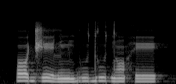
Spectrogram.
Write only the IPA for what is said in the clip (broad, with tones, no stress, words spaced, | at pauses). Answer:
ɔ˦d͡ʒe˦˨ lĩ˨bu˧du˦ dɔ̃˧he˧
